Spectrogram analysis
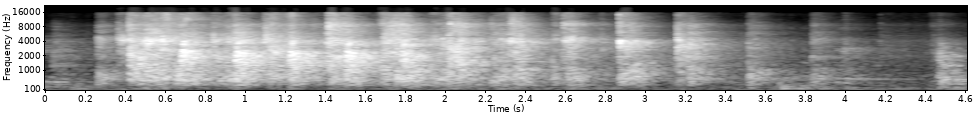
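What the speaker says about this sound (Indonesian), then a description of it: "Tepuk tangan untuk Osin dengan Evelyn." Students in a classroom clapping, a short burst of dense applause that thins out into scattered claps and taps over about four seconds.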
